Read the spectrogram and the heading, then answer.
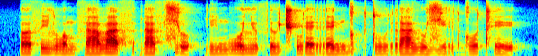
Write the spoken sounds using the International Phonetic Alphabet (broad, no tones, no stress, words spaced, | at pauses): ʌθil βʌmθaβaθ | ɾaθsʲo | ɾim βolʲuθɾɯt͡ʃʼu ɾɛrɛnʲɡuk twuraðu zʲerɡotʰe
